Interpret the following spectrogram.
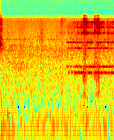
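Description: Faint ringing tone of several pitches at once, starting about a second and a half in, over low room noise.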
